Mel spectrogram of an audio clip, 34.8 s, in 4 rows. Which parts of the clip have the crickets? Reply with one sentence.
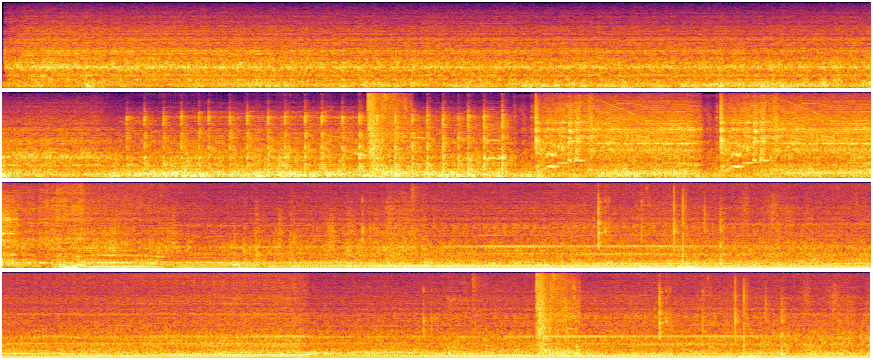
You can't hear the crickets here.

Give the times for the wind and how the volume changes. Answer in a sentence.
You can hear the wind from 0.0 to 34.7 s, getting louder then quieter.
